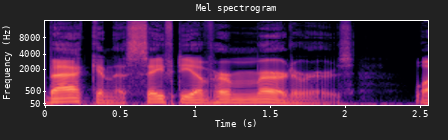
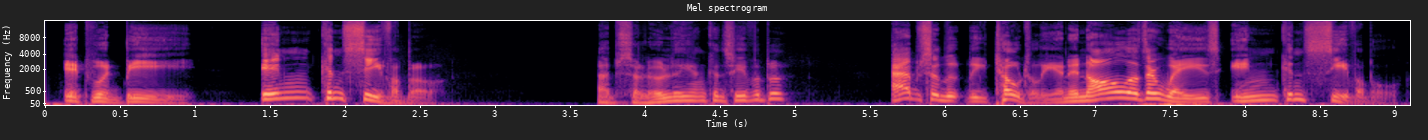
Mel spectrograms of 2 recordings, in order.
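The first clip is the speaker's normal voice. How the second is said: higher, emphatic insistence on inconceivable; reassuring; 9 semitones higher, 3 dB louder than usual. Acted. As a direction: dismiss the doubt grandly. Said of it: "the Sicilian reassured him".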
